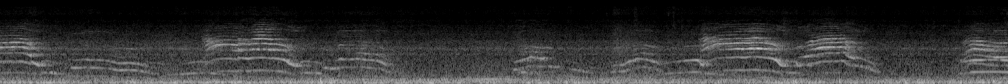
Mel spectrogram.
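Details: Very angry cats meowing loudly, with overlapping voices trading long, bent, wailing meows, several rising sharply then dropping, in near-constant succession over a low humming background rumble.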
